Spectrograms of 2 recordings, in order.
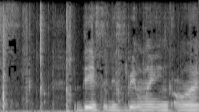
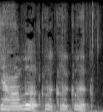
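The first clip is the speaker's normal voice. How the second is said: usual speaking voice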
